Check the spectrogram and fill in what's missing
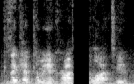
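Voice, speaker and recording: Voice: mid-range voice, steady tone, brisk, a bit bright. A YouTuber chatting casually on a holiday livestream, with a nasal, slightly cracking voice, often apologizing and losing the thread. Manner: apologetic, loses track and restarts often. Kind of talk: casual rambling chat to viewers. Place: room at home with a loud space heater. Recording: roomy echo, faint heater hum.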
